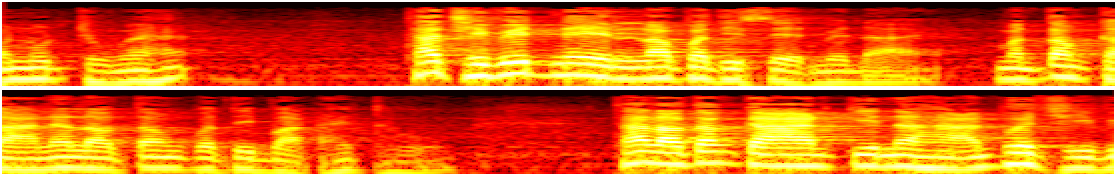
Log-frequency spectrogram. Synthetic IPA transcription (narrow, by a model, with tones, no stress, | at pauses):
ma˧nu˦˥t̪̚t͡ɕʰuː˩ma˦˥jɦa˦˥ | t̪ʰaː˥˩t͡ɕʰiː˧wi˦˥t̪̚niː˥˩ɾa˧wpa˧t̪i˨˩seː˨˩t̪̚ma˥˩jda̰˥˩j | ma˧nt̪ɔ˥˩ŋkaː˧nlɛː˦˥wɾa˧wt̪ɔ˥˩ŋpa˧t̪i˨˩ba̰˨˩t̪̚ha˥˩jt̪ʰuː˨˩k̚ | t̪ʰaː˥˩ɾa˧wt̪ɔ˥˩ŋkaː˧nki˧nʔaː˧ɦaː˩˦npʰɯ˥˩ɐt͡ɕʰiː˧w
